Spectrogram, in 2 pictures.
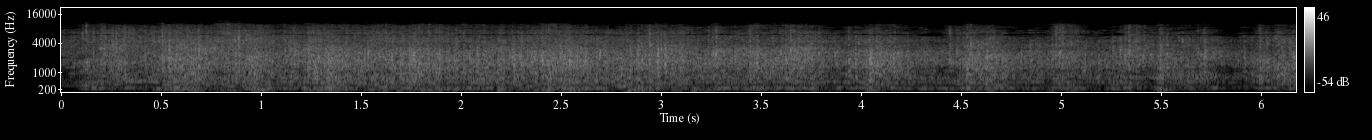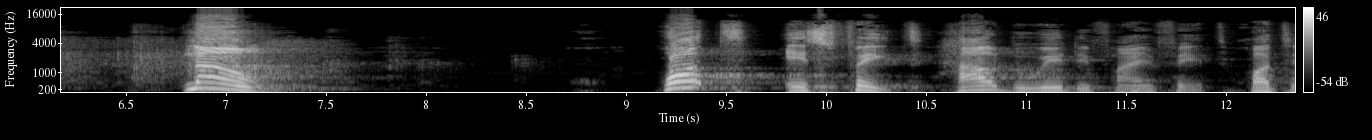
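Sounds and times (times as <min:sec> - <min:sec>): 
audience clapping: 0:00.0 - 0:07.7
speech: 0:06.8 - 0:07.3, 0:09.2 - 0:12.3.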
